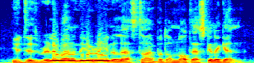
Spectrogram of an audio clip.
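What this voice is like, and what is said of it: Muddled put-on Scottish accent. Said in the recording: “He turned Scottish. ... so is your accent.”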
